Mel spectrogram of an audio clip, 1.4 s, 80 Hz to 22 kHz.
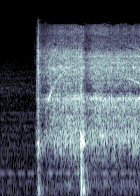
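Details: BMW N54 (E90) with no-crank no-start: a starter from the E93 convertible bench-tested shows a sharp engagement clack then a clean high whir holding steady, as a working starter should; the car's own starter is dead.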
